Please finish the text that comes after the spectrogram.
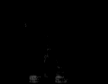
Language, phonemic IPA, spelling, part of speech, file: French, /zi.klɔ̃/, zyklon, noun, FR-zyklon.ogg
- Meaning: alternative form of zyclon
